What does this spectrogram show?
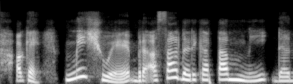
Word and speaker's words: Mixue: Nanti tolong koreksi kalau saya masih salah nih pelafalannya karena memang saya taunya Mixu kalau dulu, tapi ternyata harusnya Mixue gitu. Oke, Mixue berasal dari kata mi dan shue dalam bahasa Mandarin.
